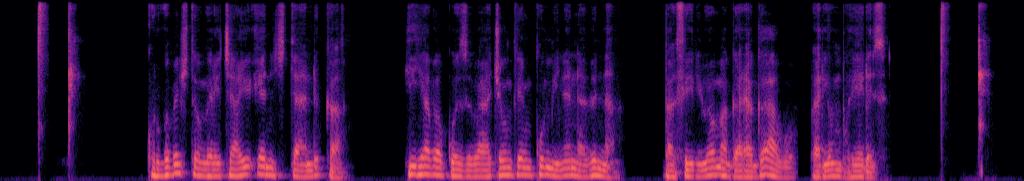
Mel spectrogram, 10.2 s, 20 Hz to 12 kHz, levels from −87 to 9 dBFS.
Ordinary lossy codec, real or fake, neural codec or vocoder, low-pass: none; fake; codec, 24 kHz, 3 kbps, HILCodec; none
